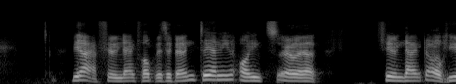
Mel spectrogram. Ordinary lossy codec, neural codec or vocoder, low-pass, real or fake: none; codec, 16 kHz, 0.5 kbps, FreqCodec, larger model; none; fake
